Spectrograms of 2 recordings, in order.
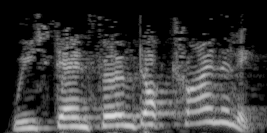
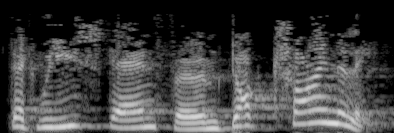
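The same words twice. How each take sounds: First: Said in the usual way. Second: Slow, every word of "stand firm doctrinally" weighed, doctrinally drawn out; stress on doctrinally. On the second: Shown as a demonstration. Preacher repeating his point to the congregation, slow and emphatic. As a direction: lay it down slowly and press doctrinally.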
